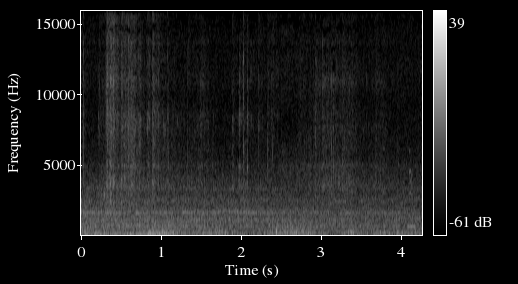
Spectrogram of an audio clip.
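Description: Agusta-Bell 412 search-and-rescue helicopter flying overhead and away. The rotor and turbines make a steady noise with a thin high whine, slowly fading, with some wind on the microphone.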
